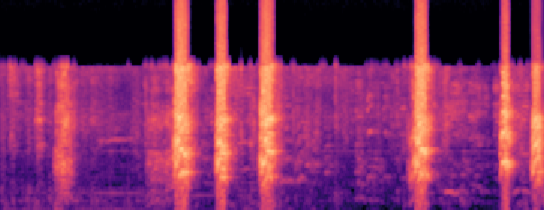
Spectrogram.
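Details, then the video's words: Playful yet aggressive-sounding barking from a five-year-old Manchester Terrier mix wrestling a three-month-old husky-lab mix puppy; a quiet yip, then bursts of loud, rough barks in quick pairs and threes with brief pauses. "very vocal (but harmless) Terrier mix"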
